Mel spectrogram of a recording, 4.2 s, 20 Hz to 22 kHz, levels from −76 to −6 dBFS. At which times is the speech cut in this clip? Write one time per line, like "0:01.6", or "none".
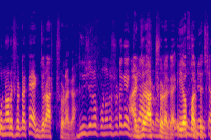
none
